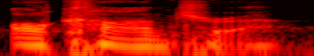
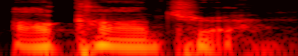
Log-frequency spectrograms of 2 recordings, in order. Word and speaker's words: Alcantara: it well you didn't misspell it but it's pronounced alcantra it looks like Alcantara like Sandy Alcantara yes but he actually pron it's actually pronounced alcantra where's Kevin from Kevin alcantra Dominican Republic I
